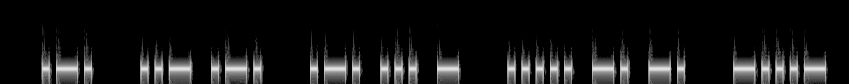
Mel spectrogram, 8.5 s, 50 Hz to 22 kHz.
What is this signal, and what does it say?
Morse code, heard as a keyed tone, about 17 wpm, 700 Hz. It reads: R UR RST 5NN <BT>
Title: Speed-Racing Common QSO Phrases - 17wpm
